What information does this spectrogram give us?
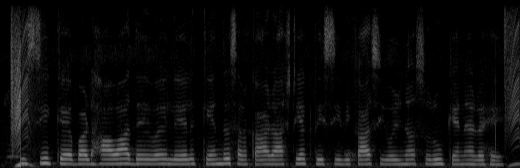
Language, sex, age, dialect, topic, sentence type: Maithili, female, 18-24, Eastern / Thethi, agriculture, statement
